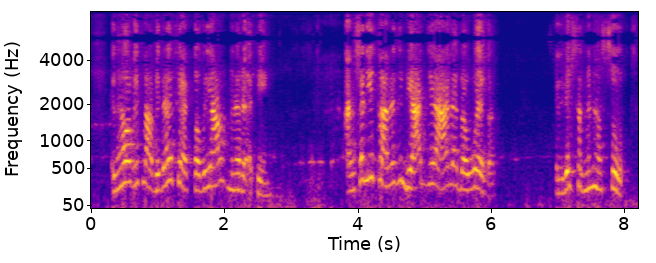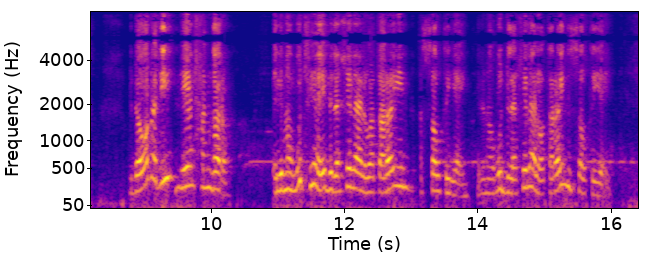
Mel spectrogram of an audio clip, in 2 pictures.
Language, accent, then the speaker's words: Arabic; Egypt; بنسميه عندنا في مصر الاسترجي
